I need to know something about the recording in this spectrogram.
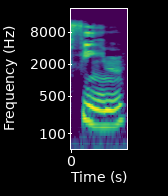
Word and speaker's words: fine: It would have been pronounced with a long E sound. So mine was mean, fine was fiend.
